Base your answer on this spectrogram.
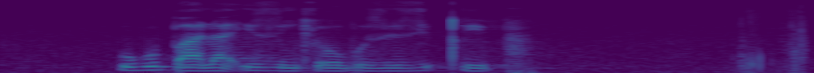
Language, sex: Zulu, male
